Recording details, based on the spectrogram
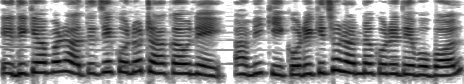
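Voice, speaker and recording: A woman's voice: extremely high pitch, fairly even intonation, brisk, a little mellow. A woman voicing a devoted, worried fox wife and mother in a cartoon story, with plaintive, homely, emphatic speech. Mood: exasperated. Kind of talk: dramatised Bangla cartoon story.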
